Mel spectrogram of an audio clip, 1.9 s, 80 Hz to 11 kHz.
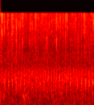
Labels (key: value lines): label: biophony, rattle
recorder: SoundTrap 500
